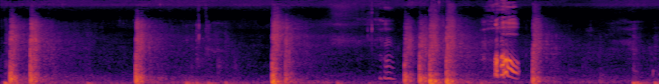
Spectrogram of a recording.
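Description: Aerial fireworks shells bursting overhead: about ten sharp bangs, each with a short echoing tail, coming irregularly with a quick cluster of several just past the middle.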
